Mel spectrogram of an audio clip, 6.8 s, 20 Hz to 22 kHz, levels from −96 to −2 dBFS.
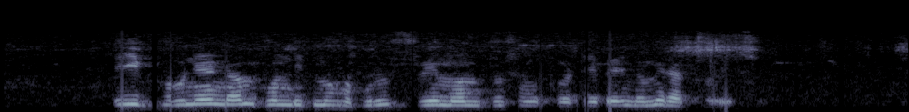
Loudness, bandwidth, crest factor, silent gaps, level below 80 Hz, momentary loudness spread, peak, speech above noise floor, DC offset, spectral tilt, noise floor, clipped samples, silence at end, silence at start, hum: -44 LUFS; 7.2 kHz; 18 dB; 6.30-6.34 s; -86 dBFS; 12 LU; -26 dBFS; 36 dB; under 0.1%; -2 dB/octave; -79 dBFS; under 0.1%; 0 s; 0.85 s; none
